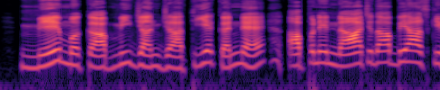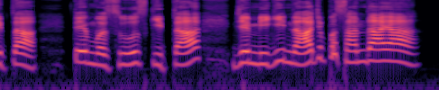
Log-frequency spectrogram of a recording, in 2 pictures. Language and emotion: Dogri, happy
